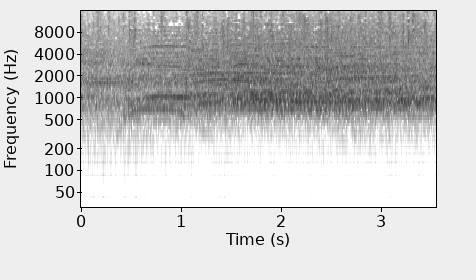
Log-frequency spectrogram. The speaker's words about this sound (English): Cheer all you want.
